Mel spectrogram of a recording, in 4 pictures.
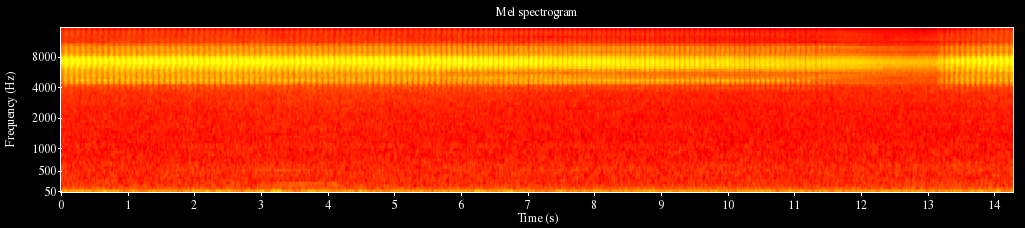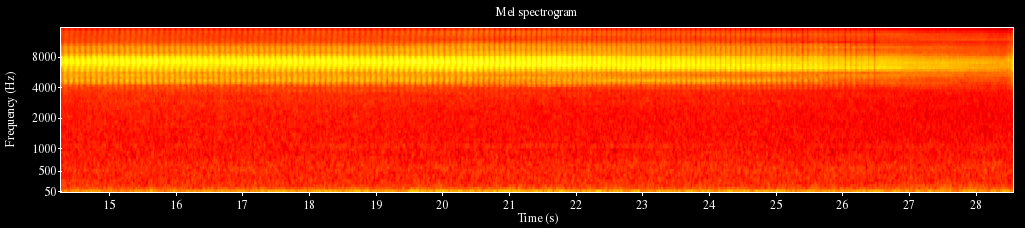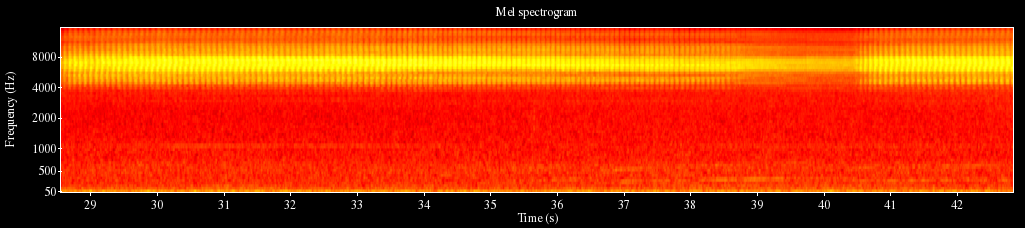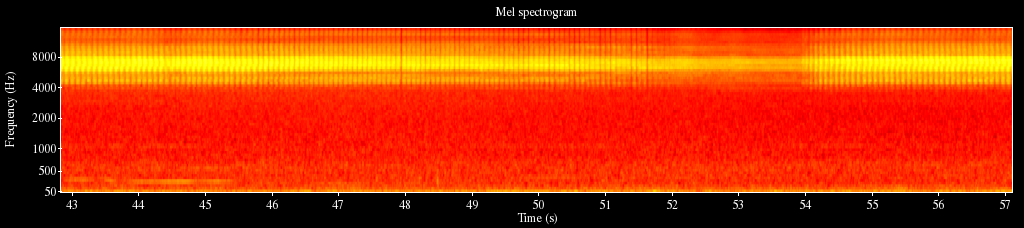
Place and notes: Le Parc du Confluent, Rte de Lacroix - Falgarde, 31120 Portet-sur-Garonne, France - Le Parc du Confluen
cicada, walker, wind in the trees
Captation : ZOOM H6
France métropolitaine, France, August 2022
